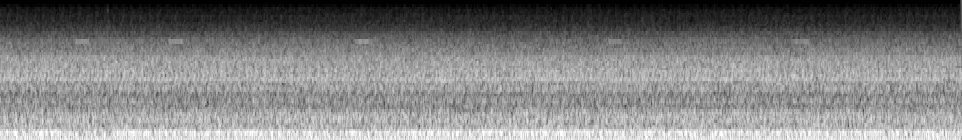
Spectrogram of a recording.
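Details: Diesel genset, earlier low oil pressure shutdown alarm: steady even drone with constant low hum, no hunting or misses; holding speed normally.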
